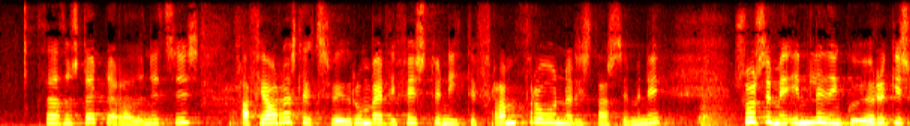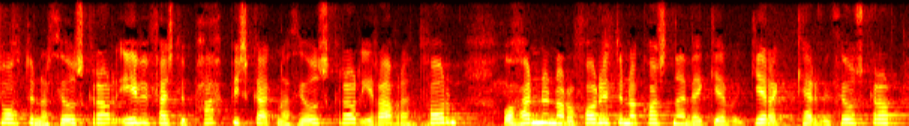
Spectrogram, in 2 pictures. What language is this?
Icelandic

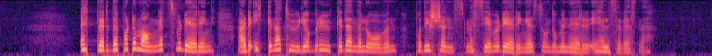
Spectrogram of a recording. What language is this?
Norwegian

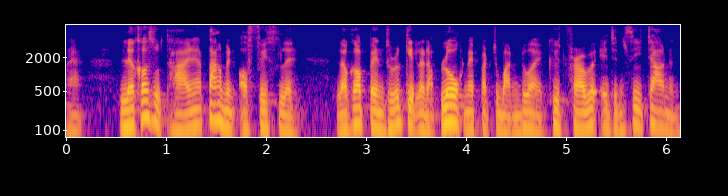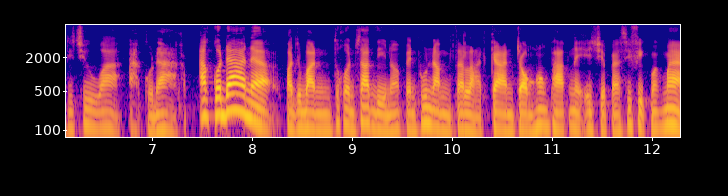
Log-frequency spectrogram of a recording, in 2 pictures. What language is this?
Thai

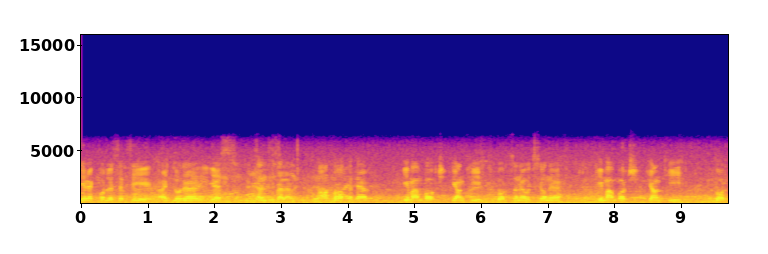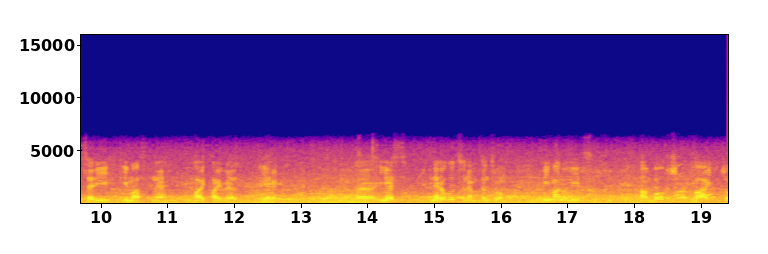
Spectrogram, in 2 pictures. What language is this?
Turkish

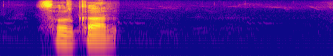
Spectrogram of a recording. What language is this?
Santali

